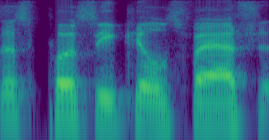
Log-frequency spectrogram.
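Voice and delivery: ordinary talk, nothing marked

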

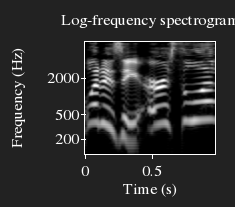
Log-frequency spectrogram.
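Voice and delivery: mock, very high, shrieking scream. Recounting what they shouted while watching it with a friend, retelling a scream. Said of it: "and then I screamed".

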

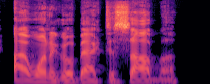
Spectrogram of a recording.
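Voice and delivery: ordinary delivery

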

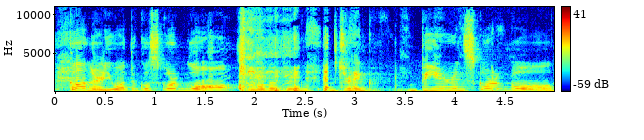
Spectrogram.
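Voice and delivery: shrill, loud, put-on Russian accent. Joking with Nolan, act out someone speaking to Connor in a put-on Russian-sounding accent. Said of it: "you made him sound Russian".

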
